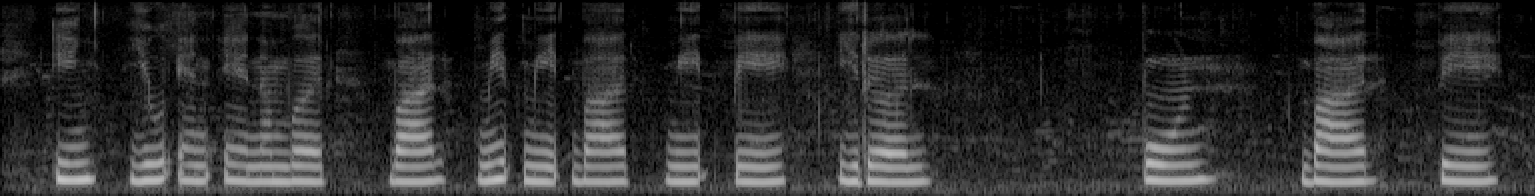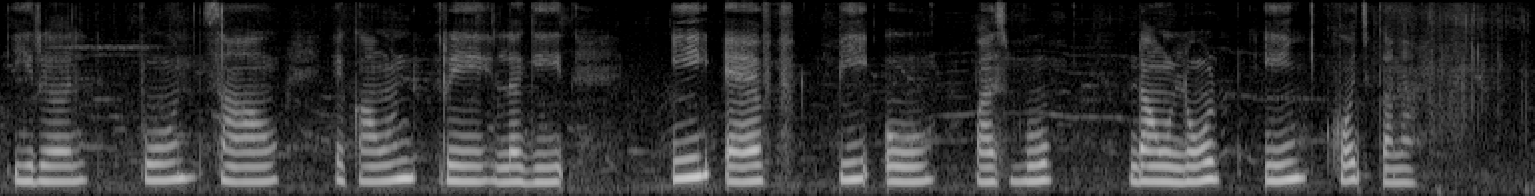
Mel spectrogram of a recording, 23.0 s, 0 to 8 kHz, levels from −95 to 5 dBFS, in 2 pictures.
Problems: background sounds at intervals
